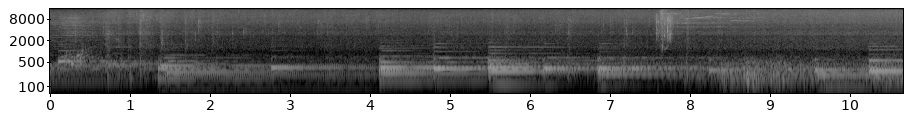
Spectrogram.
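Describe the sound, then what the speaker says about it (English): Rain falling in the Genshin Impact video game, a soft steady patter on surfaces with a distant rumble of thunder, set under a layered musical score that rises and falls. "It's raining!"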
